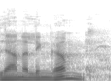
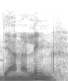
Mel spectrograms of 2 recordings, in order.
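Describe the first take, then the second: First: The word is said with its final syllable. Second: The word is said without its final syllable.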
